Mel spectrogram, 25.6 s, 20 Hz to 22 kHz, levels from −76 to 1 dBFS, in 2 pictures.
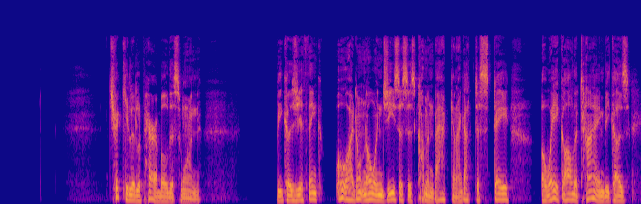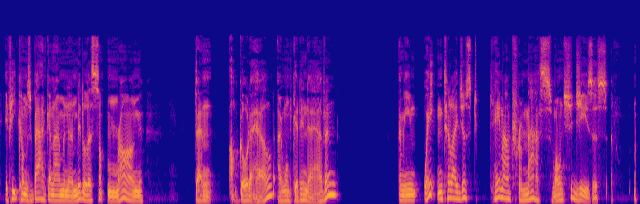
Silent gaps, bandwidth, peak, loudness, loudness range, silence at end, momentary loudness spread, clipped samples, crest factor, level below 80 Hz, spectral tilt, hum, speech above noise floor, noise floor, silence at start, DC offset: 5.15-5.23 s, 5.34-5.39 s, 20.70-20.75 s; 11.5 kHz; 0 dBFS; -19 LUFS; 4 LU; 0.1 s; 8 LU; under 0.1%; 20 dB; -46 dBFS; -5 dB/octave; none; 66 dB; -85 dBFS; 2.2 s; under 0.1%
